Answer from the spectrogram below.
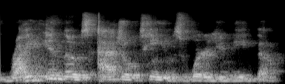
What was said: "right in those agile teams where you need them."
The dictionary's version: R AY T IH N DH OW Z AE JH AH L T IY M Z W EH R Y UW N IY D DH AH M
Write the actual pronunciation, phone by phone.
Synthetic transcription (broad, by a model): R AY T IH N DH OW Z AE JH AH L T IY M Z W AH R Y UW N IY D DH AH M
